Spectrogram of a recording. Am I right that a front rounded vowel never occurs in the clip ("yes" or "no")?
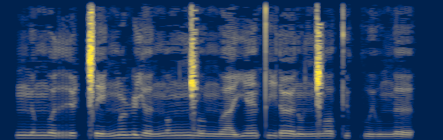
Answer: no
